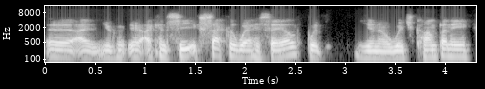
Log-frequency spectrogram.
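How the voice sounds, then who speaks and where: Man with a gravelly voice. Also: mid-range voice, fairly even intonation, fairly quick, a little mellow, no echo. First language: Danish. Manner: searches for English words, many restarts. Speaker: podcast host. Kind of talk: casual interview storytelling. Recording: dull lo-fi dry sound.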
